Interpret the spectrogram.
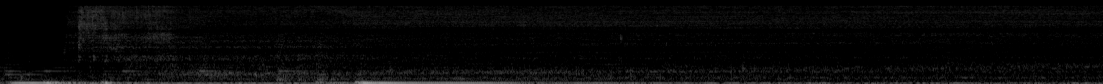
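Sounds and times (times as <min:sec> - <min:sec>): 
tap water running into the water tank of a coffee machine: 0:00.6 - 0:11.0
low rumble: 0:02.0 - 0:08.0.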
